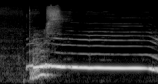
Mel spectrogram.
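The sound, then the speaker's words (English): A person mimics a dog with one loud howl: a breathy onset, then a steady, sustained high-pitched tone lasting over a second before cutting off. “People just turned off based on that noise that you made. Because the dogs are around, yeah.”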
